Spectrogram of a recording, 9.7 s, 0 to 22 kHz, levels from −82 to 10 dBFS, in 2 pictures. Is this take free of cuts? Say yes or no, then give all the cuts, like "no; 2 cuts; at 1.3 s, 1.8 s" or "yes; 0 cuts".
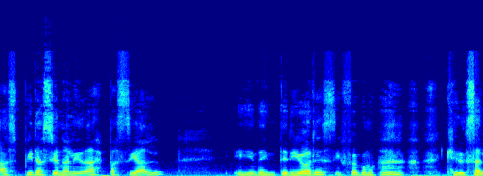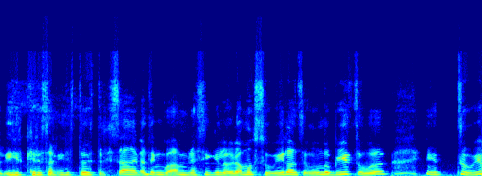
no; 1 cut; at 6.2 s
